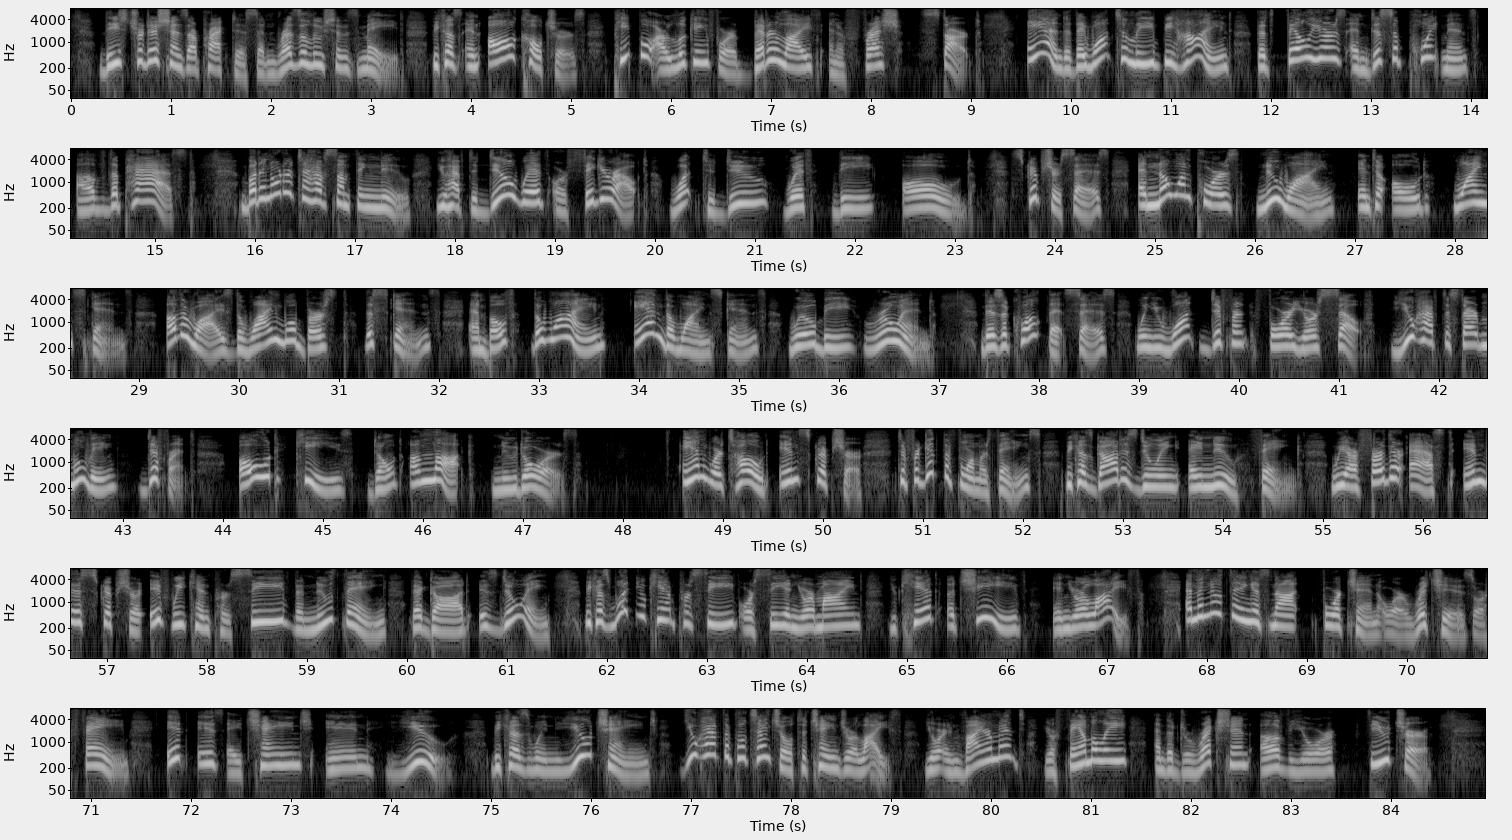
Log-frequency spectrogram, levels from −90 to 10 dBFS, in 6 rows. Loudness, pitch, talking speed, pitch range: -25 LUFS, 230 Hz, 140 wpm, 190-290 Hz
